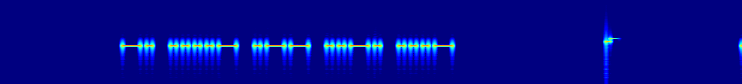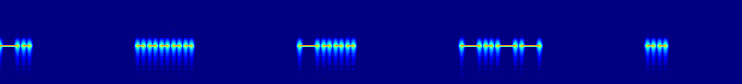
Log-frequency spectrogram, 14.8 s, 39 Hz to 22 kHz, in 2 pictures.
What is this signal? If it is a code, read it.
Morse code, heard as a keyed tone, about 20 wpm, spaced as for 10 wpm, 700 Hz. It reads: N4WFV N5BYI
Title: USA Call Signs - 5 Characters - 6x Character Spacing - 20wpm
